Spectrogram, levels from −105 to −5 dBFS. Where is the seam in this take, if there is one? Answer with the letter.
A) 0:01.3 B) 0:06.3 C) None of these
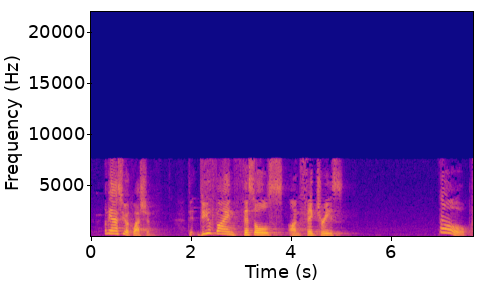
C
